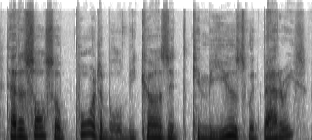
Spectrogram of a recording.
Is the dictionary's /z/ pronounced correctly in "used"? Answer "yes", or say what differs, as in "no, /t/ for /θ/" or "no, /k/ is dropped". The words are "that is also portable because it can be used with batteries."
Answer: yes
